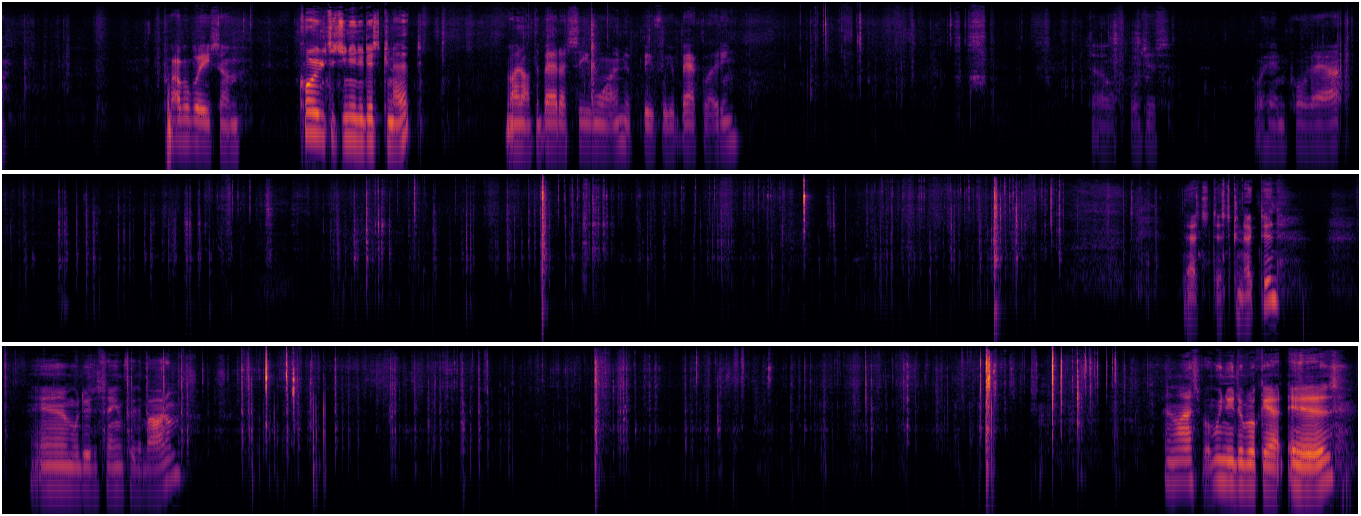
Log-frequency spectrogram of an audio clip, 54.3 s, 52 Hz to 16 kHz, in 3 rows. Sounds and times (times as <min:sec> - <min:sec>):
Inside, small room: 0:00.0 - 0:54.2.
